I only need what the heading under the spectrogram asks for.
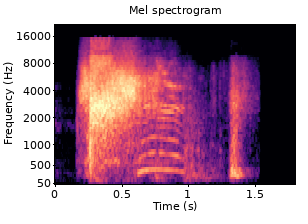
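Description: sound effect, slap sound effect

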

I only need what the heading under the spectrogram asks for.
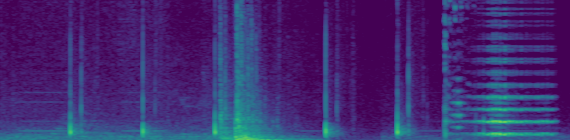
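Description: household object, door being closed

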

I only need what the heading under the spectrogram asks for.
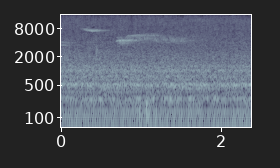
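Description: insect, swarm of bees buzzing

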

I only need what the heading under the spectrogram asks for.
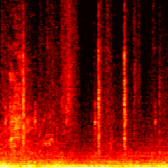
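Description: vehicle, car engine revving

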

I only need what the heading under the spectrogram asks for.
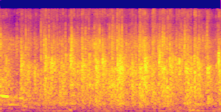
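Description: crowd, audience clapping hands

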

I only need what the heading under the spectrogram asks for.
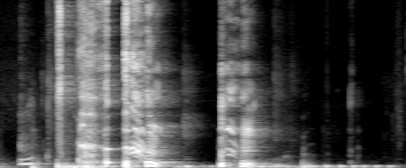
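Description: human body sound, coughing

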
